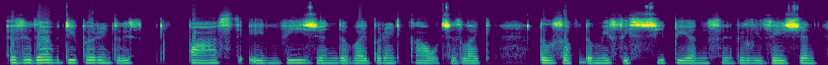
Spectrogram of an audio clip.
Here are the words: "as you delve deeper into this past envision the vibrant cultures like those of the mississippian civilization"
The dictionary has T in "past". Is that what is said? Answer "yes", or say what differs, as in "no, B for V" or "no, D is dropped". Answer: yes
